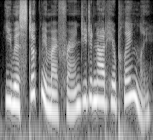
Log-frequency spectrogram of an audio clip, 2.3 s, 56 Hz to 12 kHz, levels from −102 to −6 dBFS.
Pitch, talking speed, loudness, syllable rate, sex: 225 Hz, 260 wpm, -16 LUFS, 5.5 syllables/s, female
